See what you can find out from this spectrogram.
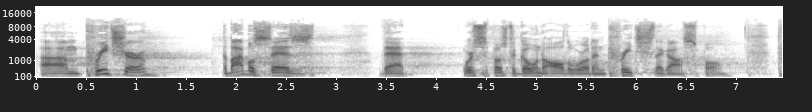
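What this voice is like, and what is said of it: Thick Atlanta Southern accent. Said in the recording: “I'm from Atlanta, so if my accent's a little thick”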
